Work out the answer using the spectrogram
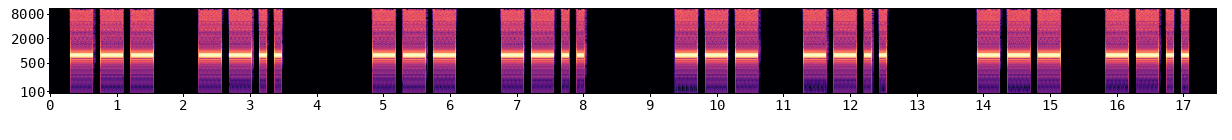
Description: Morse code, heard as a keyed tone, about 10 wpm, 800 Hz. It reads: O Z O Z O Z O Z
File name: morse mp3 / lecon9-vitesse 10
